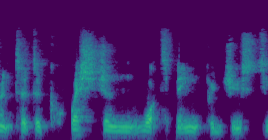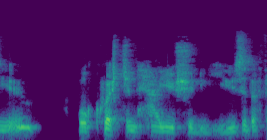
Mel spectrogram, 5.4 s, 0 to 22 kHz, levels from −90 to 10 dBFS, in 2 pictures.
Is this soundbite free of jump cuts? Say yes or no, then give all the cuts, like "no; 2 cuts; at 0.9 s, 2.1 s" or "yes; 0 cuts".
yes; 0 cuts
